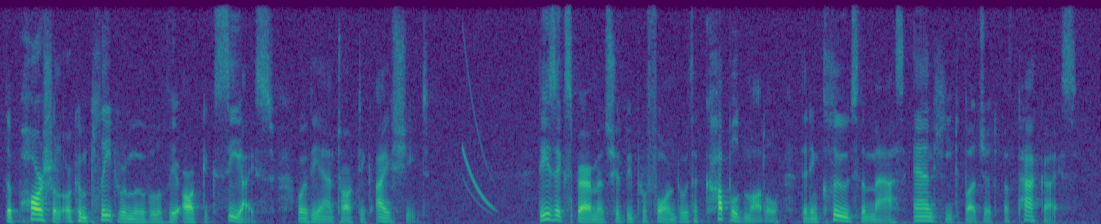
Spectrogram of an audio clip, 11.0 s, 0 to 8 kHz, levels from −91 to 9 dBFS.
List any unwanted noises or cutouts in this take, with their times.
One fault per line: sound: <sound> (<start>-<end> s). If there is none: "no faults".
sound: chirp (4.6-5.0 s)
